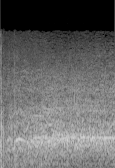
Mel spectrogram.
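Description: A cricket bat striking the ball with one sharp crack right at the start, followed by the steady noise of a stadium crowd.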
